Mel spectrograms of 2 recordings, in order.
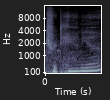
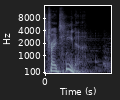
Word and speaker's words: Tritina: Do you pronounce it Tritania or Tritina? It's Tritina. I don't know why I'm thinking it's Tritania, as if you're some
